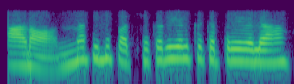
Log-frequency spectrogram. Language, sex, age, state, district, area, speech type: Malayalam, female, 60+, Kerala, Wayanad, rural, conversation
